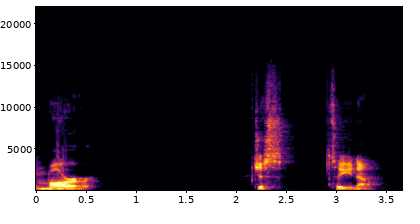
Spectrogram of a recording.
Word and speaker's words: Maurer: And that's how you say it, Marr.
